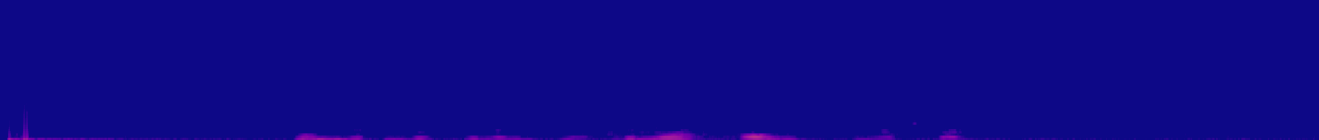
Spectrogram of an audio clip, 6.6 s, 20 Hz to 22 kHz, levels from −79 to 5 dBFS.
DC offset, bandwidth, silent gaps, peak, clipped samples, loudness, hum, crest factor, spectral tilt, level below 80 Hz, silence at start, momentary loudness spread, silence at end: under 0.1%; 15 kHz; none; -38 dBFS; under 0.1%; -60 LUFS; none; 20 dB; -7.5 dB/octave; -66 dBFS; 0.05 s; 15 LU; 0 s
